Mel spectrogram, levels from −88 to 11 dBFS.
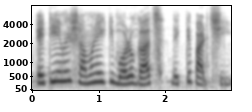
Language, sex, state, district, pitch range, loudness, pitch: Bengali, female, West Bengal, Cooch Behar, 255-320 Hz, -17 LUFS, 280 Hz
